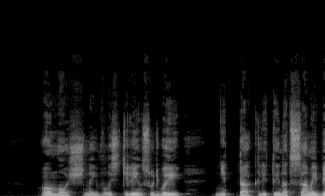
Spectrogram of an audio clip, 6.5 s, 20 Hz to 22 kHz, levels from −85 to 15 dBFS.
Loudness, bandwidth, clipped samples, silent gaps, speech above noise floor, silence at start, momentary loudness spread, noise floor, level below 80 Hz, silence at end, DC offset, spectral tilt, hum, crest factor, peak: -24 LUFS; 12.5 kHz; under 0.1%; none; 51 dB; 0.85 s; 10 LU; -74 dBFS; -44 dBFS; 0 s; under 0.1%; -5 dB/octave; none; 20 dB; -4 dBFS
